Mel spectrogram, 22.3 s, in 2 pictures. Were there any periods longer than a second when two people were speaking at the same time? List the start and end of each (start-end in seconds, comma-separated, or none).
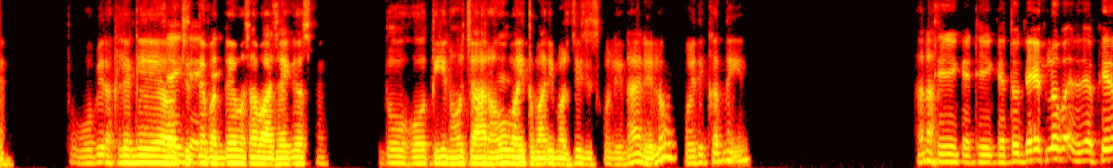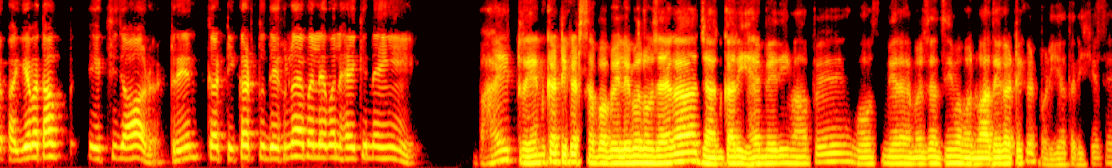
none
